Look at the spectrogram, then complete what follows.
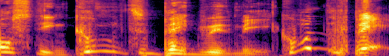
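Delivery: put-on annoying, very high, swooping posh drunk woman voice. Retelling a film scene where a woman asks Austin to bed, annoying posh woman voice. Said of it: "she has a really annoying posh bird voice".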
